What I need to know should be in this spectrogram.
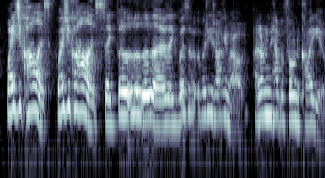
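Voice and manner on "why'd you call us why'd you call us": play-acted, high, shouted, yelling police voice. Retelling how the police questioned the speaker: imitating police yelling. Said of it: "the police were yelling at me".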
